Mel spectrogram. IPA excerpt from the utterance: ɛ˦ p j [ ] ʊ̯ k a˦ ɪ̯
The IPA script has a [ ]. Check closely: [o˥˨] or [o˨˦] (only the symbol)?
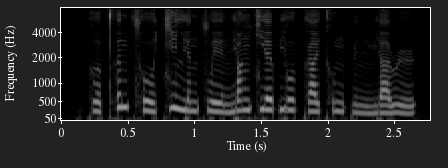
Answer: o˥˨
